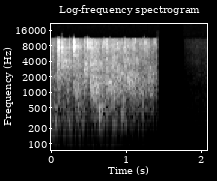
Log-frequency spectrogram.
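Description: Audience applauding, a dense patter of clapping that cuts off abruptly about a second and a half in, leaving silence.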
